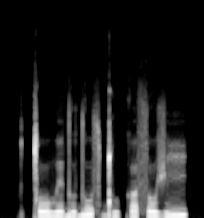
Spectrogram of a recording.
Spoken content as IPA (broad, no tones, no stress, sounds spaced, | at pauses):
ǀ o β e d u d u s ɡ͡ǃ u k ʌ s o ʒ i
